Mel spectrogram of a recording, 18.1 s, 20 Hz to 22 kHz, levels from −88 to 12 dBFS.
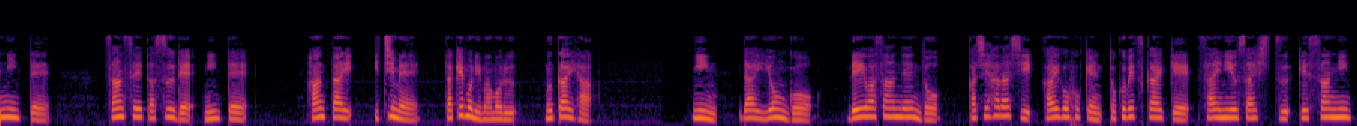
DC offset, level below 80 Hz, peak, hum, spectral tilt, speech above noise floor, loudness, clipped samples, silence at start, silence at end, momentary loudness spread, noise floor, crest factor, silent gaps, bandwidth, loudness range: under 0.1%; -70 dBFS; -8 dBFS; none; -6 dB/octave; 48 dB; -25 LUFS; under 0.1%; 0 s; 0.1 s; 9 LU; -72 dBFS; 16 dB; none; 8 kHz; 3 LU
